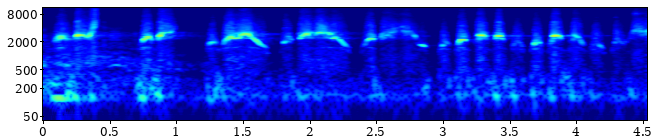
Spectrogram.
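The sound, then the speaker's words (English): A person whistles a rapid, warbling birdlike tune to a covered, caged canary to teach it to sing, in quick bursts and trills imitating a canary's song, high-pitched and lively, with no talking. “And as I whistle to the canary, I teach it to sing.”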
